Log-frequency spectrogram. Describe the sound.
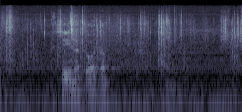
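Pages of a Bible flipped through in search of the Book of Ezekiel give soft papery rustling and crinkling, with a voice speaking briefly in the middle.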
